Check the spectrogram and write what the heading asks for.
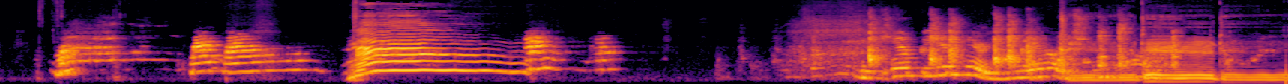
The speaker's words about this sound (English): Little black cat just woke up. I gotta put her outside. Oh. She's just gonna start meowing up this goddamn storm.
